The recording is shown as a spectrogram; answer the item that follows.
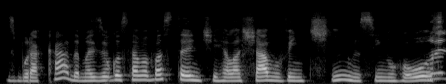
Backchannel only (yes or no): no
